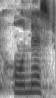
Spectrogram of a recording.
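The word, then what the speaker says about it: honest: जो silent H होता है, लाइक जिसका साउंड मैंने कहा ना वोवेल आए, जैसे एन ऑनेस्ट मैन, तो ओ का साउंड आ रहा है, ओ वोवेल है, वोवेल का साउंड आ रहा है तो एन लगेगा।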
